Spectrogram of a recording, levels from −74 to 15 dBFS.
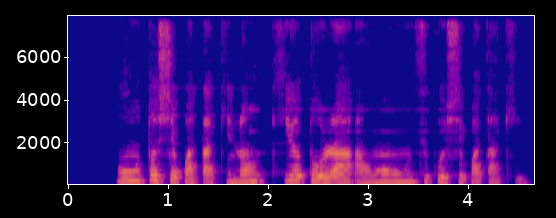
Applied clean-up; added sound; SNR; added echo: neural mask model DeepFilterNet 3.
